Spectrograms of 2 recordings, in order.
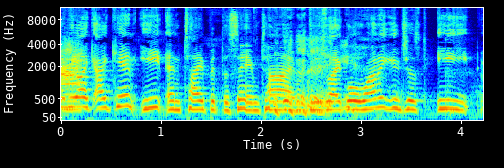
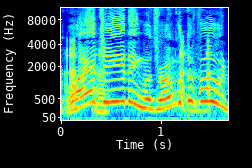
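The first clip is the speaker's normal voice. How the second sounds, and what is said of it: Put-on Jewish accent. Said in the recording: “that's a Jewish accent, I can't do an Italian”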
